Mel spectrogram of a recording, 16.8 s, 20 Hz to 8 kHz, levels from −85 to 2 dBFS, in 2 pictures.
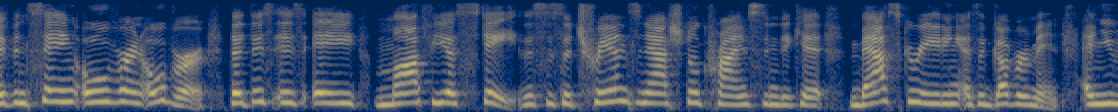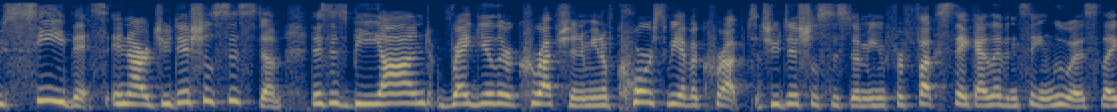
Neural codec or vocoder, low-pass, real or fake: none; 7.2 kHz; real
